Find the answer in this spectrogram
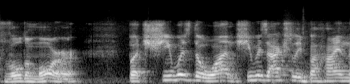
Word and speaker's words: Voldemort: Like, just for example, that one time when she came out with the article saying that Voldemort was actually supposed to be pronounced without the T.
